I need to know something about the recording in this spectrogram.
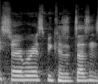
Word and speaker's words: Cerberus: I think, correct me if I'm wrong, but I'm pretty sure that the correct pronunciation of Cerberus is Kerberos. I think. I think that's how you actually pronounce it, but I say Cerberus because it doesn't sound as stupid and dumb.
